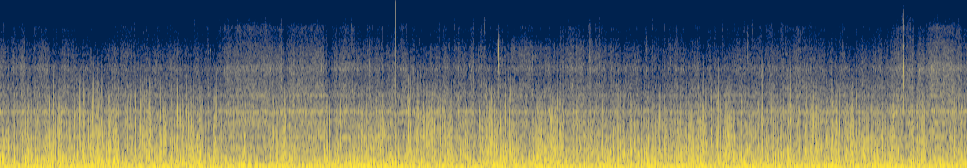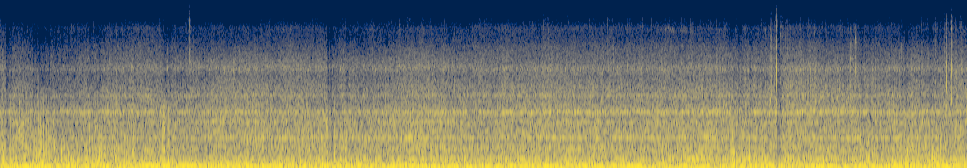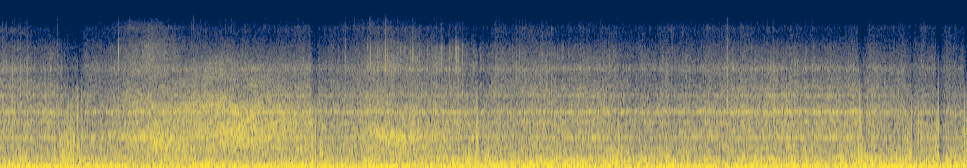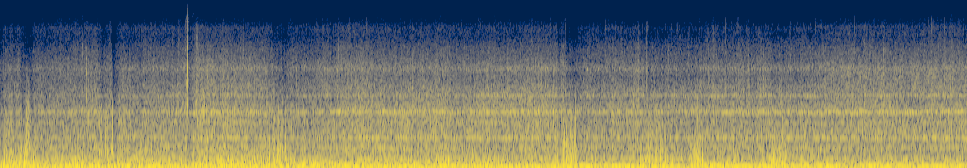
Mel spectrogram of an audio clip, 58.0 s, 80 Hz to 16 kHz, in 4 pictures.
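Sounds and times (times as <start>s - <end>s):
wind rush: 0.0s - 22.4s, 25.2s - 50.1s
road noise: 15.5s - 42.9s
steady hum: 26.0s - 41.8s.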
